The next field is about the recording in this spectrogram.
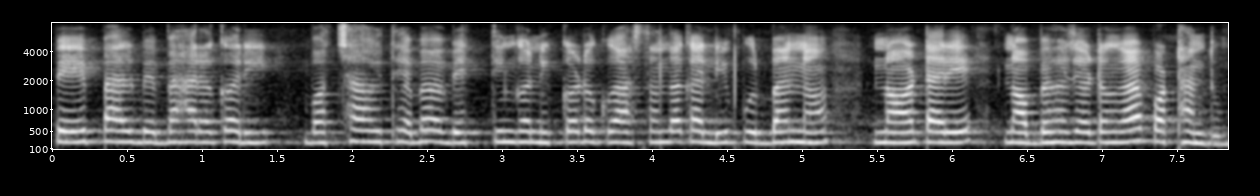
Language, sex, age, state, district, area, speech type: Odia, female, 18-30, Odisha, Nayagarh, rural, read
